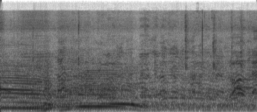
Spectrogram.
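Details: Hallikar cattle at the KG temple cow market in India: a drawn-out moo rising slightly then falling over about two seconds, with men talking in Kannada and crowd chatter behind.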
